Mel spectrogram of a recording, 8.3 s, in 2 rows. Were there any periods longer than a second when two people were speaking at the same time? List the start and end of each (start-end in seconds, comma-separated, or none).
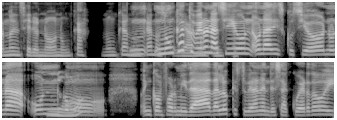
1.6-3.0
